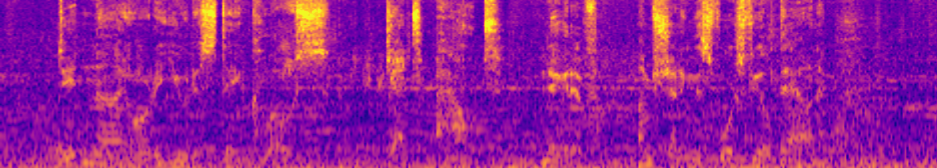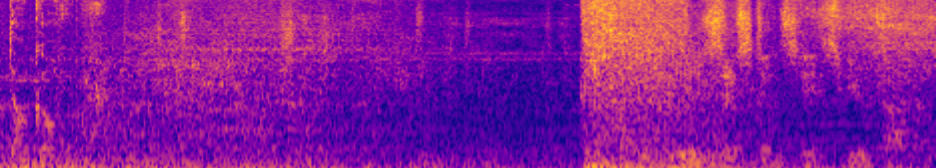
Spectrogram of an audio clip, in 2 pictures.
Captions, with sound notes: Didn't I order you to stay close? Get out. Negative, I'm shutting this force field down. Don't go anywhere. (tense music) (explosion) Resistance is futile.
